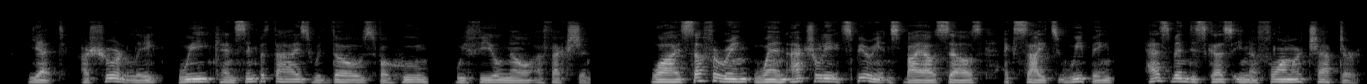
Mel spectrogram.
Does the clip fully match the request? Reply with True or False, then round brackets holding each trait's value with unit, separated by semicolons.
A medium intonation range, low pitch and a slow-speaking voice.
True (4.0 semitones; 110 Hz; 125 wpm)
